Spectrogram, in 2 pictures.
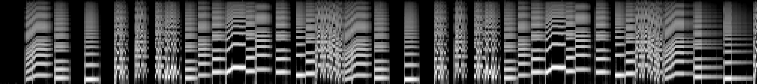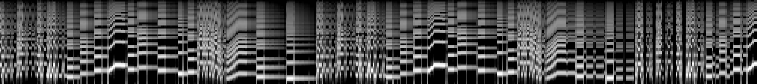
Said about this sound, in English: he has a demo on his website where he's showing off the effect where he just takes a simple melody from Super Mario Brothers and um, just goes nuts with the effect. So yeah, uh, take a listen.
